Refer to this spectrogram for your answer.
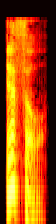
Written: ethyl

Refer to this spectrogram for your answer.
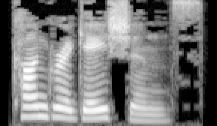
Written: congregations

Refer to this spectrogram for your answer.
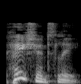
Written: patiently

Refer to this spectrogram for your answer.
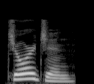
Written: georgiann

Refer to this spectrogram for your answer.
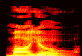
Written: maillot

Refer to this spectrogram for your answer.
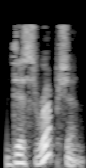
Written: disruption

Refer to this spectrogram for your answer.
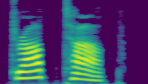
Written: drop-top

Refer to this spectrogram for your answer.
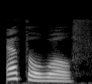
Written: ethelwulf

